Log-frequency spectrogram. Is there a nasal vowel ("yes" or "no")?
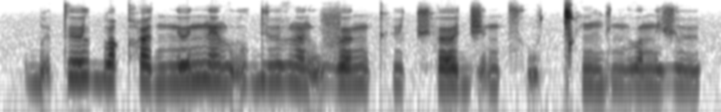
yes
